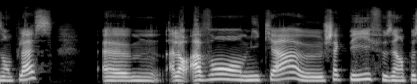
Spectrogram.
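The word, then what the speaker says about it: MiCA: définir qu'est-ce que c'est Mika alors c'est pas le prénom de quelqu'un ça s'écrit MCA mais est-ce que tu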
